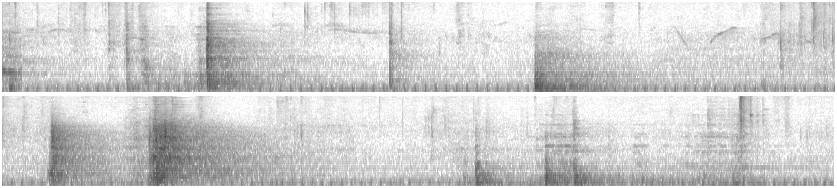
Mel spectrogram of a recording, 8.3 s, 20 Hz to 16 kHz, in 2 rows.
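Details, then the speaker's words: BMW E30 original rear differential, rocked by hand; irregular hollow clunks with about half a millimetre of play, differential bearings totally loose. "Okay, so it seems that the bearings in the diff are totally loose for some reason. There's like half mm of play if you can hear and see that."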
